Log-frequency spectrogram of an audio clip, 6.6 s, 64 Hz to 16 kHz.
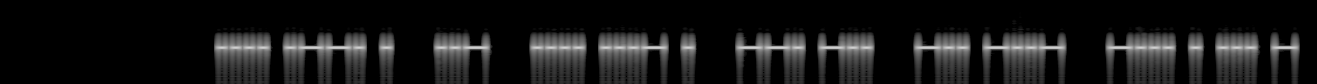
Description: Morse code, heard as a keyed tone, about 34 wpm, 700 Hz. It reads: HPE U HVE GD DX BEST
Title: Common QSO Phrases 35wpm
